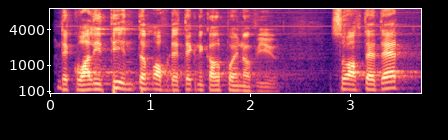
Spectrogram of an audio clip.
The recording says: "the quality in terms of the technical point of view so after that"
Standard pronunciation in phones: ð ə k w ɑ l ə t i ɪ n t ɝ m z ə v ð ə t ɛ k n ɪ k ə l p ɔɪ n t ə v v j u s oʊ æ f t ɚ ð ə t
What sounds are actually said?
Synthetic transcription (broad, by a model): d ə k w ɑ l ə t i ɪ n t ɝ m ə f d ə t ɛ k n ɪ k ə l p ɔɪ n t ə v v j u s oʊ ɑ f t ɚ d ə t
